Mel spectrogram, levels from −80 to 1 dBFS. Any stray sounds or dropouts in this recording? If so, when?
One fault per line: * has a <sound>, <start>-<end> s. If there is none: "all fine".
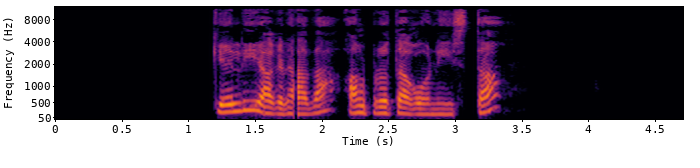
* has a dropout, 1.8-1.8 s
